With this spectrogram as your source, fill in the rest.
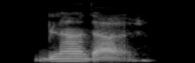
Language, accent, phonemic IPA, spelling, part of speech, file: French, France, /blɛ̃.daʒ/, blindage, noun, LL-Q150 (fra)-blindage.wav
- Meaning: armour, armour plating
